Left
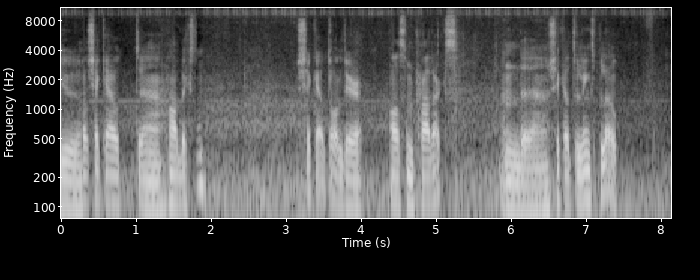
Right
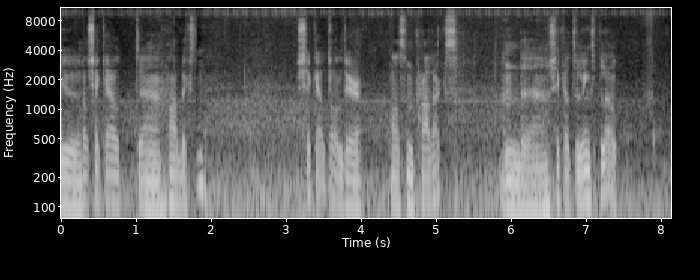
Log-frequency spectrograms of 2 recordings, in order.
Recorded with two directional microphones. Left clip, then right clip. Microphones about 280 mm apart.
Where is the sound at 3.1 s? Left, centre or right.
Left.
